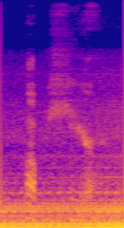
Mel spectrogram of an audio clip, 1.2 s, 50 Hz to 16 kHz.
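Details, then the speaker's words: Toyota 3.4L 5VZ truck with a worn throttle body, play partly reduced: steady low rumble idling high at about 1200–1300 rpm, down from 1800–2000 rpm; still not perfect. "Okay, doing all that work I did get it to idle down some. It's not perfect but as you see I'm what 12, 1300 maybe."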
